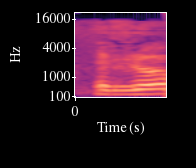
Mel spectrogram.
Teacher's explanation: जीभ स्पर्श तो करती है लेकिन पूर्ण रूप से नहीं करती, झटके से जरा सा स्पर्श करती है और हट जाती है, तो वो अंतःस्थ होता है।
